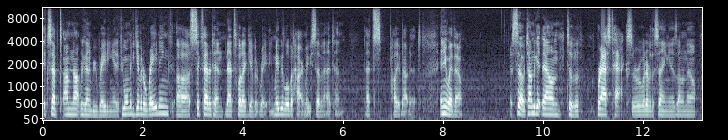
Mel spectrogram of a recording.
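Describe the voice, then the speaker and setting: With a bright, sharp tone, a man at a fairly high pitch speaks at a very fast pace and with fairly even intonation. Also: big swings in loudness. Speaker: gaming YouTuber. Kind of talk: game review commentary. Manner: halting, many fillers and restarts.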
